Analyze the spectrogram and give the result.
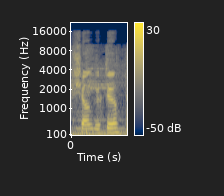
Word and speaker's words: Shongaqu: How do I pronounce this? Shongaqu? – Yeah, that's close enough. Shongaqu.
